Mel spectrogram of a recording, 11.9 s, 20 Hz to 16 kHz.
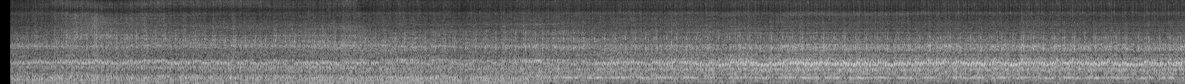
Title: Honda cbr 954 rr, engine weird noise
